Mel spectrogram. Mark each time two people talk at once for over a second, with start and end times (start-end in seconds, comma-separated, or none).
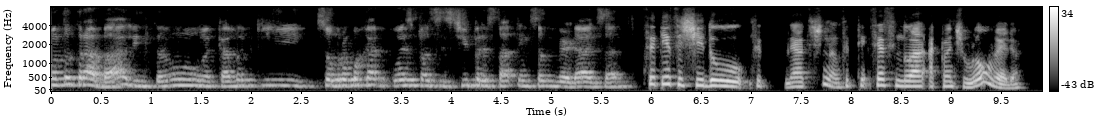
none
